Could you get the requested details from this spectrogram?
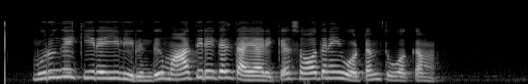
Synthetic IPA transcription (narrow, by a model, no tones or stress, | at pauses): mʊɾɯŋɡɐɪkːiːɾɐjɪlɪɾɯnd̪ɯmaːt̪ɪɾɐɪɣɐɭt̪ɐjaːɾɪkːɐsoːðɐnɐɪoːʈːɐmt̪ʊʋɐkːɐm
